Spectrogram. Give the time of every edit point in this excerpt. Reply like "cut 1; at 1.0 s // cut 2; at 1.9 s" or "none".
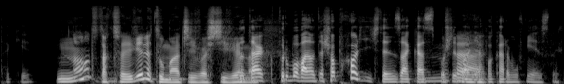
cut 1; at 1.1 s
